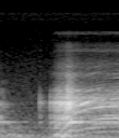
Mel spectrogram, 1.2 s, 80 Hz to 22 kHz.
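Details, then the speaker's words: BLDC motor 6384 at 140kv on an e-bike controller, after a synchronization learning run with the hall sensors plugged back in: a brief, uneven, stuttering hum that sounds rough. The combination is not working, so the leads are to be swapped next. "Okay, sounds good. A little bit rough there. I'm not sure if it's okay."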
